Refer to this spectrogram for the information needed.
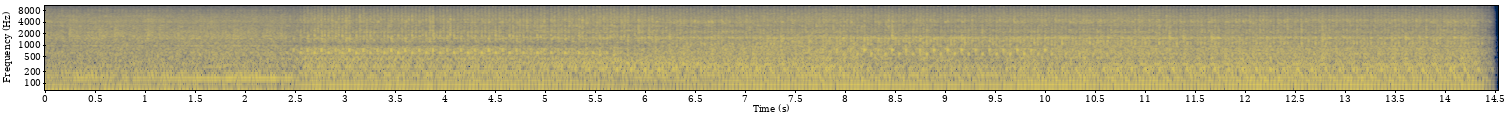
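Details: Civil-defence Mercedes T2 406D diesel van, after the leaking water pump was replaced and the coolant refilled, before the test drive. Even, settled diesel clatter at idle with a steady rhythm and no stumbling or odd knocks. Healthy running.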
